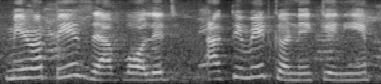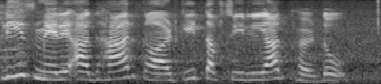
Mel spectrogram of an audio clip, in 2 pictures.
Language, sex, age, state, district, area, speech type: Urdu, female, 30-45, Delhi, Central Delhi, urban, read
